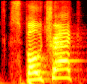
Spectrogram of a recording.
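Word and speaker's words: Spotrac: Spo or spot rack? How do you say it? Do you know what I'm the contract site? Yeah, I I haven't heard it the first way you said it. Spottrack.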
